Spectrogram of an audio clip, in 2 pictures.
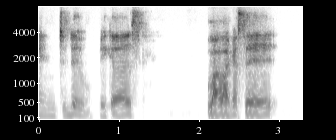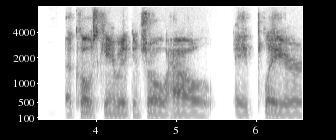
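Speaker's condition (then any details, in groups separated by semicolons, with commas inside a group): No condition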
